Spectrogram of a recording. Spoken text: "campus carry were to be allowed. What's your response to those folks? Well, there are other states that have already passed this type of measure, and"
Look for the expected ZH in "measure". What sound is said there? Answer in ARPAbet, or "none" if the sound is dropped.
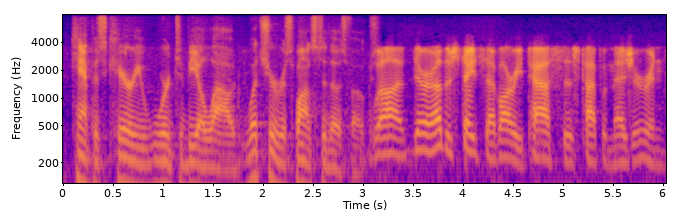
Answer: ZH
